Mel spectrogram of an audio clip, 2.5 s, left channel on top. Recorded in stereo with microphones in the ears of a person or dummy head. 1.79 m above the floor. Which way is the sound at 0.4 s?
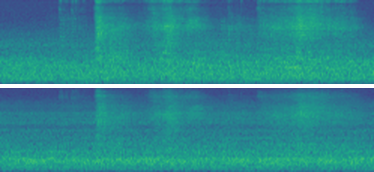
35° left (ahead or behind).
